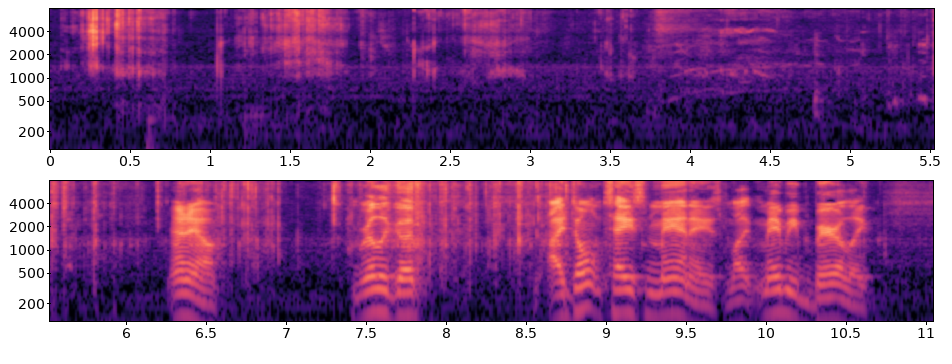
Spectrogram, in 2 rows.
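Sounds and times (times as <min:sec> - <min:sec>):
chewing and crunching potato chips: 0:00.0 - 0:04.0, 0:05.2 - 0:09.4
loud thump: 0:00.5 - 0:01.5.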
